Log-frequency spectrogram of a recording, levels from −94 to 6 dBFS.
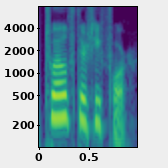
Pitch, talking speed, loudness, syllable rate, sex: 205 Hz, 185 wpm, -16 LUFS, 5.3 syllables/s, female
